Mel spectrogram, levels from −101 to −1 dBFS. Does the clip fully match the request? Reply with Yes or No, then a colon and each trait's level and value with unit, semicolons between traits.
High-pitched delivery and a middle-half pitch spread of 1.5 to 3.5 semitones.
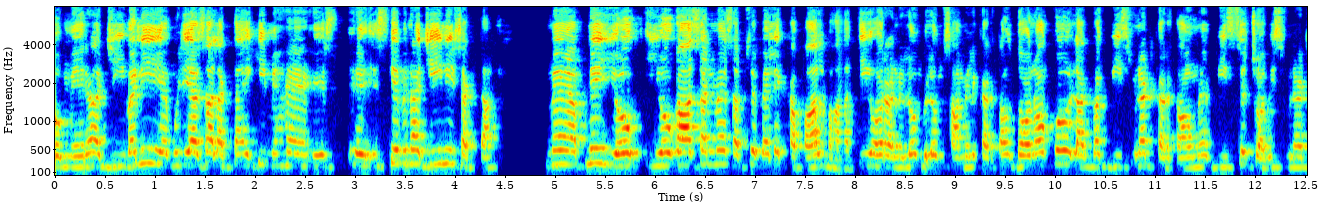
Yes: high, 215 Hz; average, 3.2 semitones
